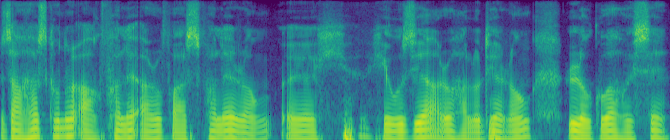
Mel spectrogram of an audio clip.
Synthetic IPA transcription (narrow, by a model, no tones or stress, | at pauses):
zaɦazkʰɔnɔɹʔakpʰalɛʔaɹupaspʰalɛɹɔŋ | xewzijaa̰ɹuɦaludijaɹɔŋloɡuwaɦojsɛ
